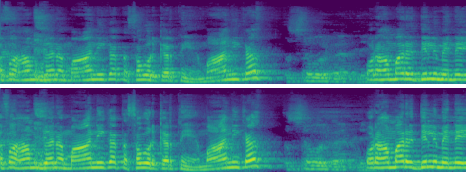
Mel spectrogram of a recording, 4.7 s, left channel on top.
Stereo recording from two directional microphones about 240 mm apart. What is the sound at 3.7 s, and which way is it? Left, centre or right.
Speech, right.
